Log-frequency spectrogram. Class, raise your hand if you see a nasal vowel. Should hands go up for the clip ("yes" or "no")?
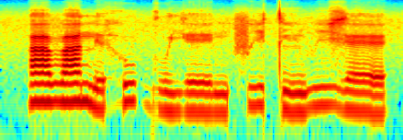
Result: yes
